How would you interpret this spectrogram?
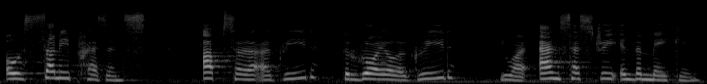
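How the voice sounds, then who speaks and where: A woman's voice: a little high, a little slow. A woman reading the part of a lovelorn, regal queen in a poetic play, solemn and declamatory. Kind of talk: play table read with poetic monologues.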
